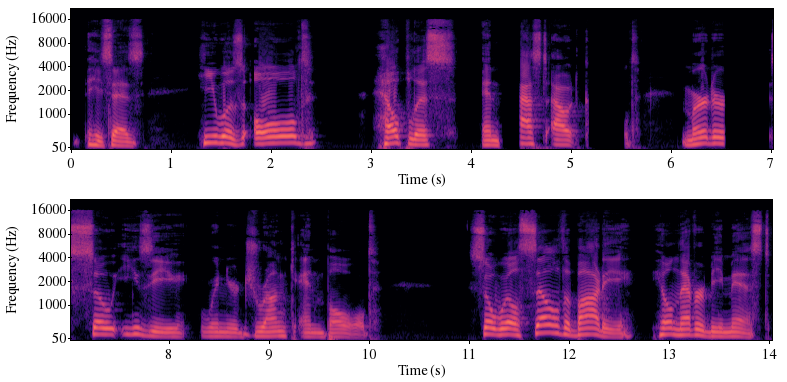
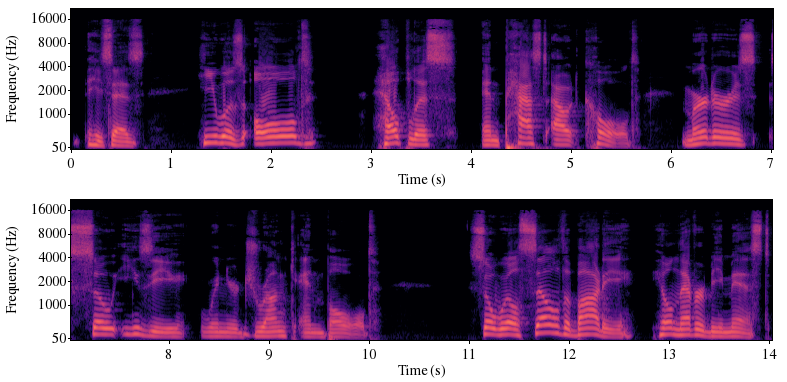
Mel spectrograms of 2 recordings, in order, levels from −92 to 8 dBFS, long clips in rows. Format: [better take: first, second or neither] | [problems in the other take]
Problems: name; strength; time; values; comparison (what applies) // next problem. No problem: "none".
second | audio cutting out; at 4.5 s, at 5 s and at 6.5 s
